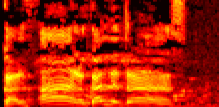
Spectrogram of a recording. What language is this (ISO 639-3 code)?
spa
